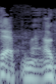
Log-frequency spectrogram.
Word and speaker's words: Appomattox: It is Appomattox.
